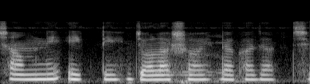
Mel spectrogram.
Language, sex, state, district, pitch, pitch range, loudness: Bengali, female, West Bengal, Cooch Behar, 225 Hz, 225-235 Hz, -15 LUFS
